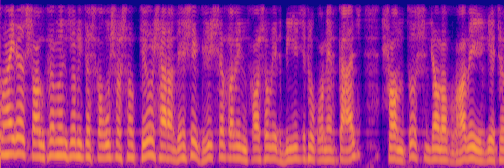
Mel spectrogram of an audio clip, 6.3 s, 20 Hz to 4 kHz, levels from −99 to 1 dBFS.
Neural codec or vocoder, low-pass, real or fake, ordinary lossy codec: codec, 24 kHz, 1 kbps, SNAC; 3.6 kHz; fake; none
